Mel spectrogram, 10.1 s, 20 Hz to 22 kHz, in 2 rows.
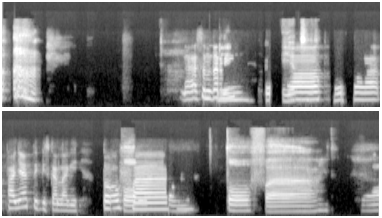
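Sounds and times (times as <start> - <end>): woman clearing her throat: 0.0 - 0.6.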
